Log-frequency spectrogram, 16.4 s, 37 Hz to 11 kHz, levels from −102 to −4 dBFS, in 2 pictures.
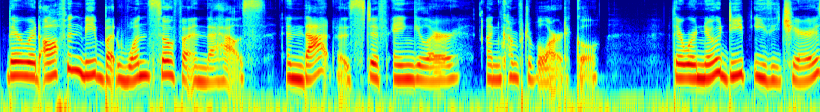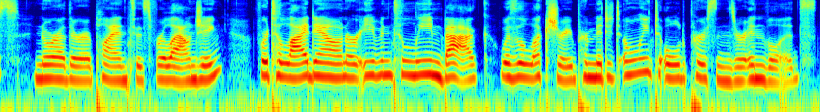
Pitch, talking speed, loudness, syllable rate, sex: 210 Hz, 170 wpm, -19 LUFS, 5.3 syllables/s, female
